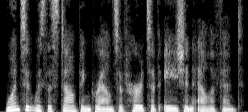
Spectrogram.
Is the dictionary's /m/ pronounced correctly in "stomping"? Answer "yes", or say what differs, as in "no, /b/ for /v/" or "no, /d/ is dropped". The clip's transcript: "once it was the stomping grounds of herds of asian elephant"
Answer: yes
